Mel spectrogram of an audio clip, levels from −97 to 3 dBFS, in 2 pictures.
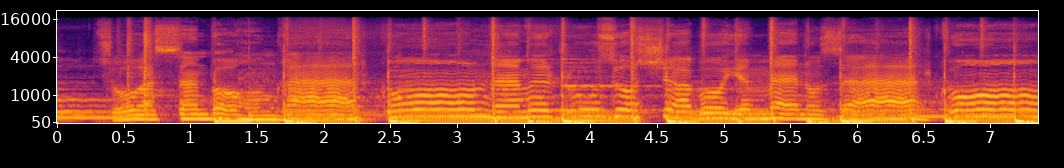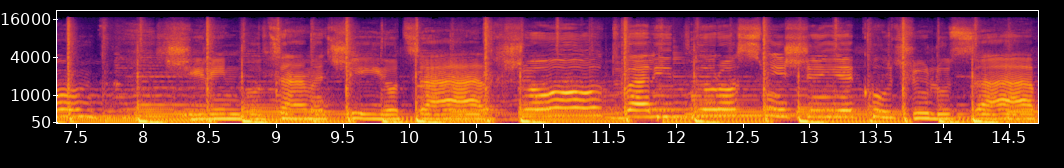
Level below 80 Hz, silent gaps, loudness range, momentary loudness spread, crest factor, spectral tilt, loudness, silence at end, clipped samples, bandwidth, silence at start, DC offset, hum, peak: -16 dBFS; none; 1 LU; 3 LU; 10 dB; -5.5 dB/octave; -11 LUFS; 0 s; under 0.1%; 17.5 kHz; 0 s; under 0.1%; none; 0 dBFS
